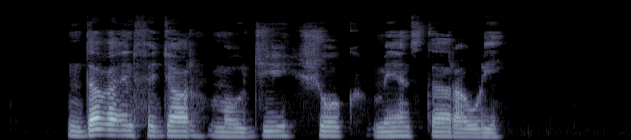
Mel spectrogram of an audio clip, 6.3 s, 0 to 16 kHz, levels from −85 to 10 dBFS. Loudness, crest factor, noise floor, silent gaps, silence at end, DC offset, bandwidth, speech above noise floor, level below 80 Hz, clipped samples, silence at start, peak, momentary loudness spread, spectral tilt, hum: -28 LUFS; 22 dB; -79 dBFS; none; 1.3 s; under 0.1%; 10.5 kHz; 51 dB; -66 dBFS; under 0.1%; 0.7 s; -6 dBFS; 13 LU; -6 dB/octave; none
